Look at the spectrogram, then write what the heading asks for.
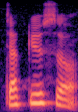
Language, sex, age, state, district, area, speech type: Odia, female, 30-45, Odisha, Kalahandi, rural, read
